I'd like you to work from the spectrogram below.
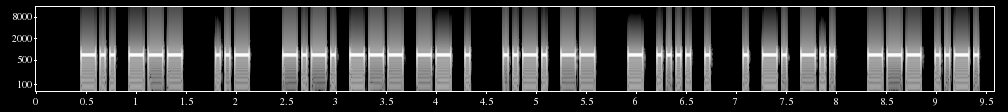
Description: Morse code, heard as a keyed tone, about 25 wpm, 700 Hz. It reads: DO U COME FM THE END OF
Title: Sentences from Top 200 Words and Abbreviations 25wpm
